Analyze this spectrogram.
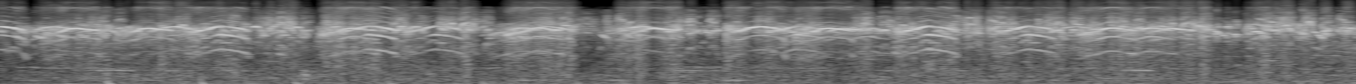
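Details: Sogon lure recording used to draw wild birds down quickly: loud, high, thin chirped notes repeated in rapid runs, with soft low thumps beating underneath about twice a second.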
